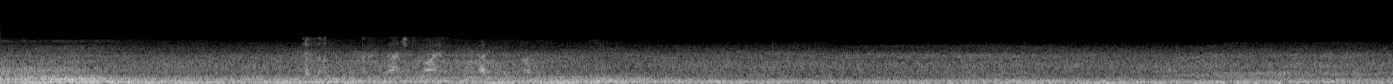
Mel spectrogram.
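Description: A Jetstar airliner at Sydney Airport produces a continuous loud, broad engine roar that holds steady throughout, heard from fairly near with some muffled background voices.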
